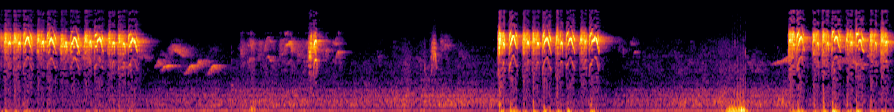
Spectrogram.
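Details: Female sogon (little spiderhunter) call, played to provoke rivals into fighting song: dense high-pitched chattering bursts at the start, middle and end, with softer scattered twitters in the gaps.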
